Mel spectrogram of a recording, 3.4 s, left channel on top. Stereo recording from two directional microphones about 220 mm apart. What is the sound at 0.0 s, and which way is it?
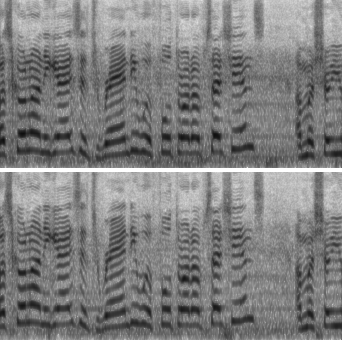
Speech, centre (ahead or behind).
